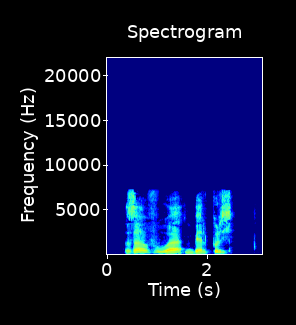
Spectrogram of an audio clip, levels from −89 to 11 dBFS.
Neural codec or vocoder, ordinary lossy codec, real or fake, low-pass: none; MP3, 48 kbps; real; 7.2 kHz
